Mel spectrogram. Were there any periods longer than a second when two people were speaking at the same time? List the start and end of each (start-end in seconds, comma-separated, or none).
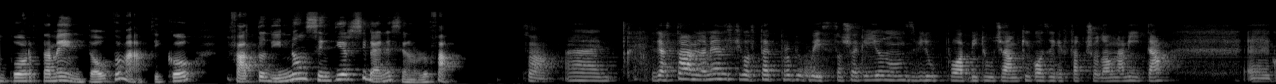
none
